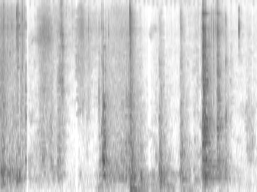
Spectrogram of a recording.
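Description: Drawers on a tool bench slam shut in a quick, irregular run of bangs and rattles, with loose items clattering inside. The sound is close and fairly loud.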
